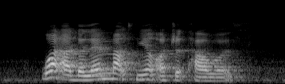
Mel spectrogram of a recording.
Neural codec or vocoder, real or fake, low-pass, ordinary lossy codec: none; real; 7.2 kHz; none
